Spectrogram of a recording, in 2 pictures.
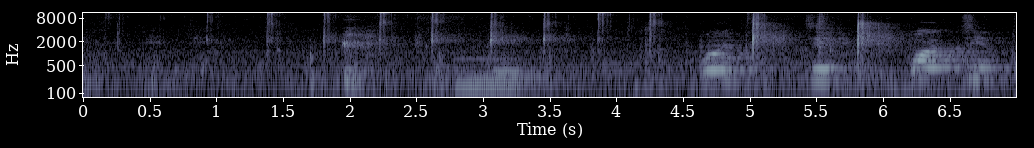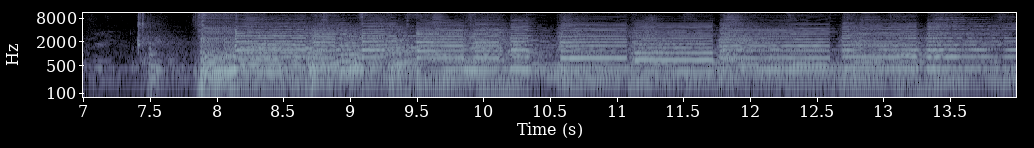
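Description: Jazz big band starting a tune. A soft, regular ticking beat with a few bass and piano notes comes first, then the full band with trumpets and saxophones comes in loudly about eight seconds in.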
